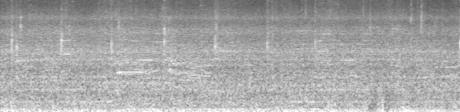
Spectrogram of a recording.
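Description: Steady rumble of a passenger train heard from inside the moving carriage, with scattered handclaps keeping time for a devotional kirtan and faint chanting.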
